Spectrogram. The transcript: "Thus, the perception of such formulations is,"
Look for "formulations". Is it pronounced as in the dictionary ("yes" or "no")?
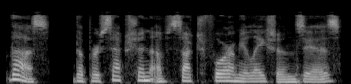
yes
